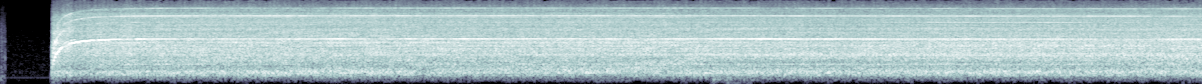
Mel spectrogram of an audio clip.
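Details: Flea-market Holtshair hand belt sander fitted with a new belt: motor spins up instantly to a steady high whir with constant pitch and even hiss, no rattle or slipping; runs fine.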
